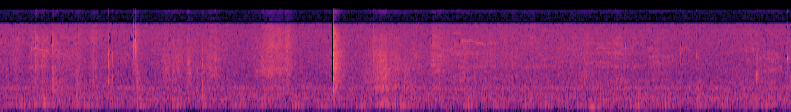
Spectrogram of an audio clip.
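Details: Continuous low purring from Ragdoll kittens bred in a home cattery in central Kansas; the rumble holds even throughout, broken by a single sharp click midway and light household sounds.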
